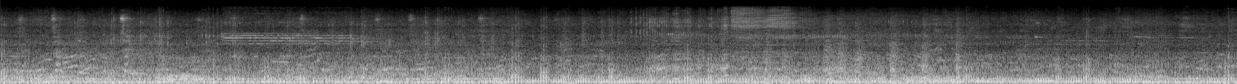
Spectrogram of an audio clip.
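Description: Motorcycle engines rev loudly.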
